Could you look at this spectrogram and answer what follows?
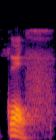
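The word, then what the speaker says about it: cough: This word is सी ओ यू जी एच इज कॉफ।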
